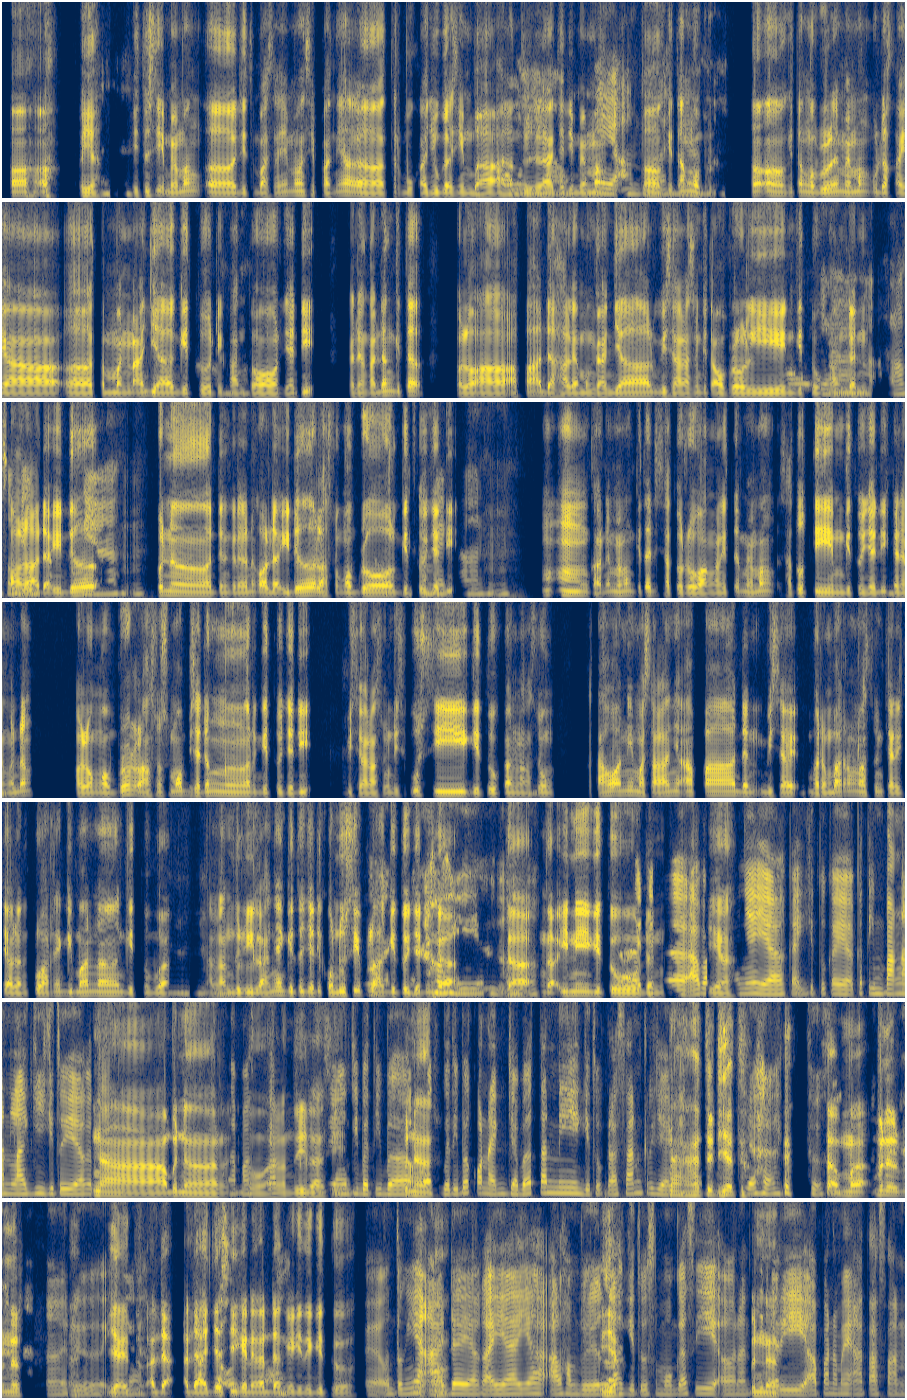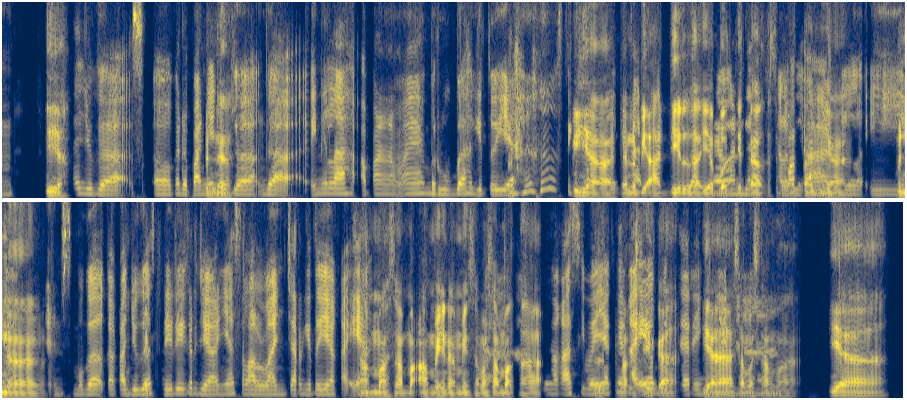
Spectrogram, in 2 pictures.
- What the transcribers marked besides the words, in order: distorted speech; other background noise; unintelligible speech; laughing while speaking: "tuh dia tuh, sama, bener, bener"; chuckle; laughing while speaking: "aja, gitu"; chuckle; chuckle; in English: "sharing-nya"
- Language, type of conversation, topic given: Indonesian, unstructured, Apa pendapatmu tentang perlakuan tidak adil antarkaryawan?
